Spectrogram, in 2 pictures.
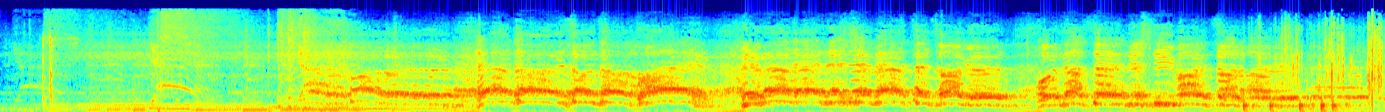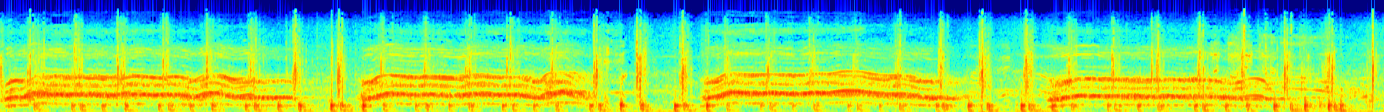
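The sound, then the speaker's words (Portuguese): A large crowd of football supporters chants a repeating tune in unison, loud and steady, punctuated by sharp rhythmic claps or drum hits after a brief noisy start. “Então vamos ouvir agora Blauweiss.”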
